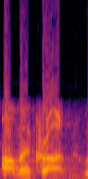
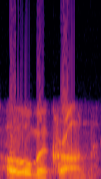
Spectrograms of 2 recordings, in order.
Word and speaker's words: Omicron: It's Omicron with a short O. It's not what TV and radio announcers keep hearing, and reporters too. They keep saying Omicron. That long O sound, O, is represented by an entirely different Greek letter, the probably much more familiar omega, which comes at the end of the Greek alphabet.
